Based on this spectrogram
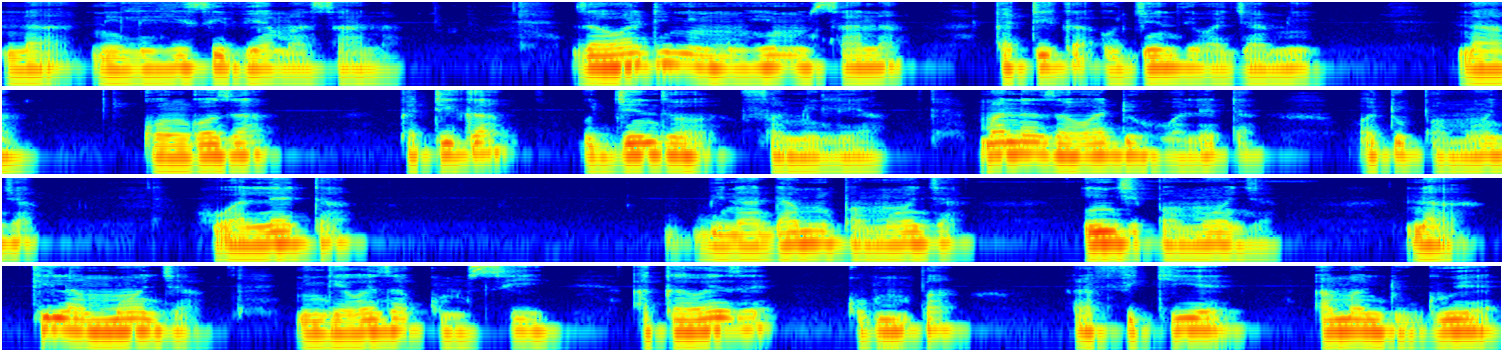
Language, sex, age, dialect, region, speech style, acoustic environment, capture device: Swahili, male, 18-24, Kenya - Nairobi Sheng-influenced, Kenya, happy, silence, mobile / Linux / Chrome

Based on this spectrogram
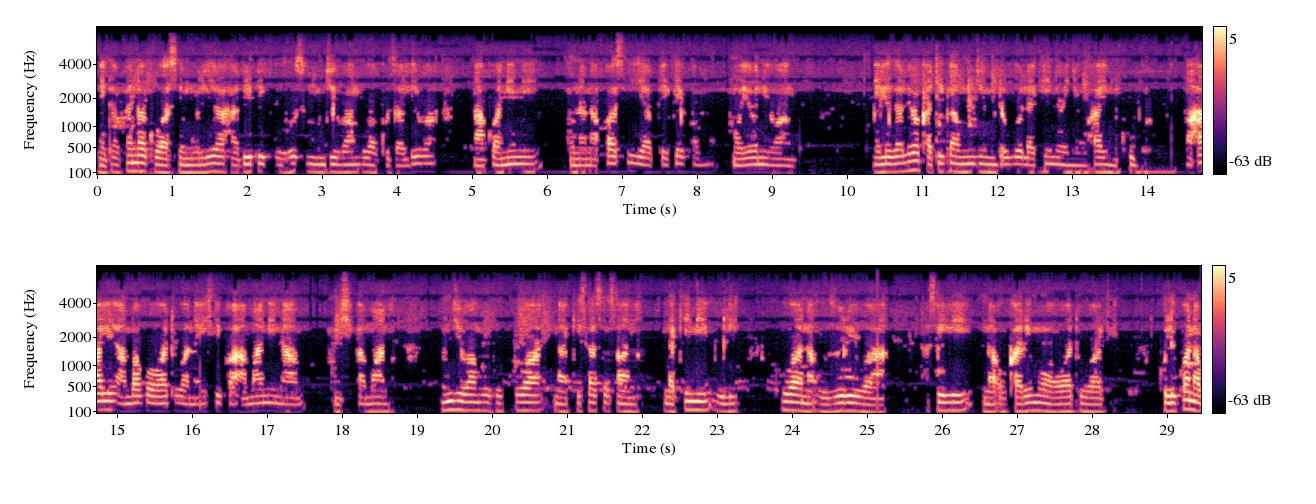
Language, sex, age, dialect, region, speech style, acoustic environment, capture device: Swahili, male, 25-34, Kenya - Nairobi Sheng-influenced, Kenya, excited, music, desktop / Windows / Chrome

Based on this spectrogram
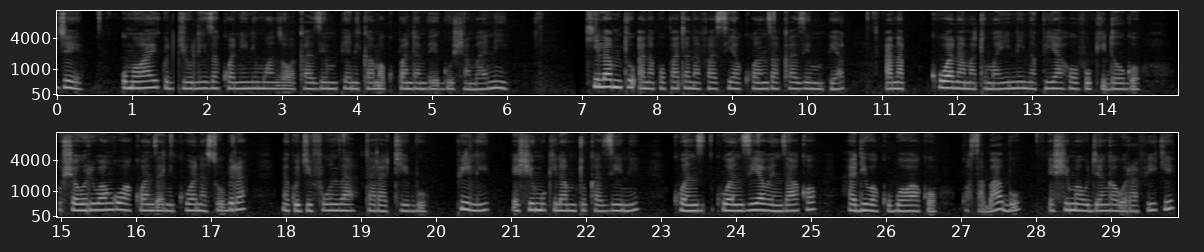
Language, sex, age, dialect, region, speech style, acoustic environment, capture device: Swahili, female, 25-34, Kenya - Nairobi Sheng-influenced, Kenya, focused; nervous, silence, mobile / Linux / Chrome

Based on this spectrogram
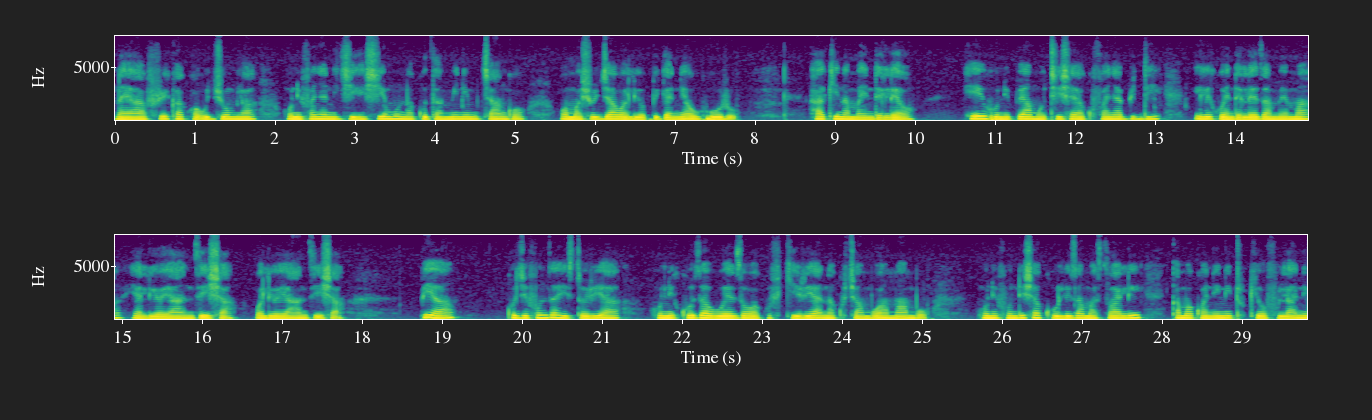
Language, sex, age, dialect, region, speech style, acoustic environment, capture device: Swahili, female, 25-34, Kenya - Nairobi Sheng-influenced, Kenya, relaxed; focused, silence, mobile / Linux / Chrome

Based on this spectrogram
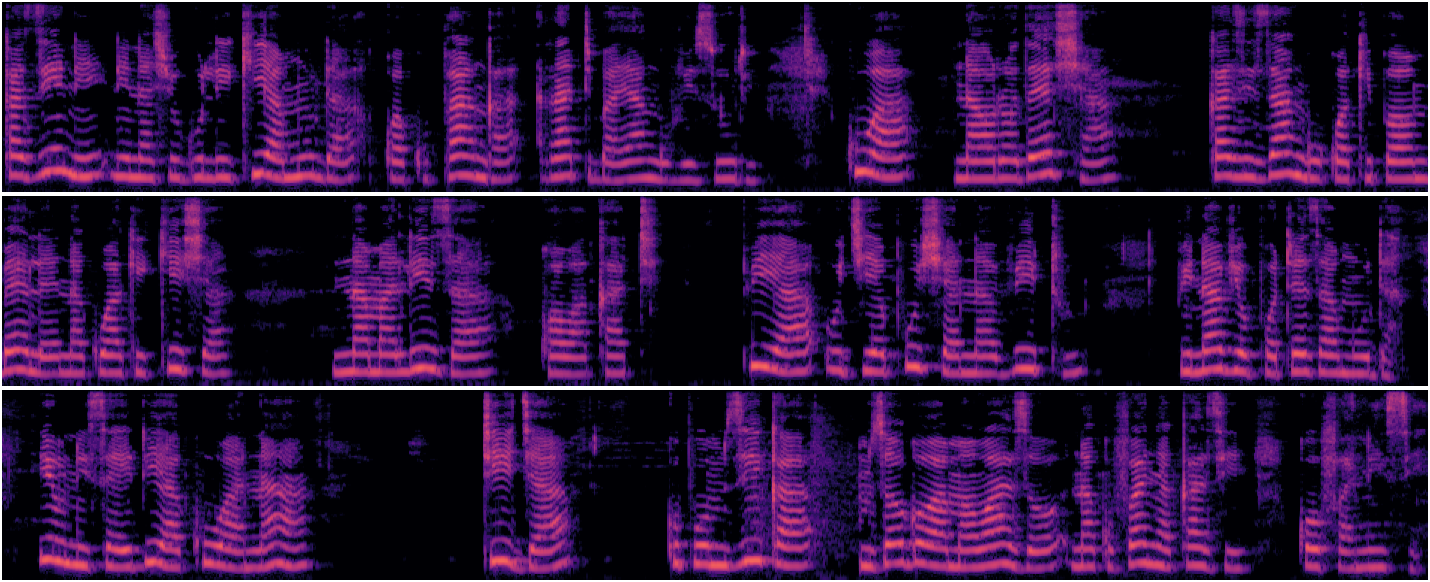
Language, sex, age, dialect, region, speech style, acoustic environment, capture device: Swahili, female, 35-44, Kenya - Nairobi Sheng-influenced, Kenya, relaxed; happy; excited; focused, people talking; traffic; construction; appliances; nature, mobile / Linux / Chrome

